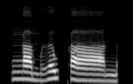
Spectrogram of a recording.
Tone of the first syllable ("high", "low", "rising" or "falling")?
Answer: low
